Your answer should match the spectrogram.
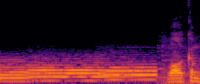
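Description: Shofar (ram's horn) blast: one long held note that stops short about one and a half seconds in.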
